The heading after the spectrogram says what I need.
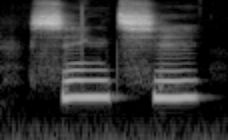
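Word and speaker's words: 星期: Alors en chinois, le mot semaine se dit xing qi. Alors voilà le pinyin. Xing, premier ton. Qi, premier ton.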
